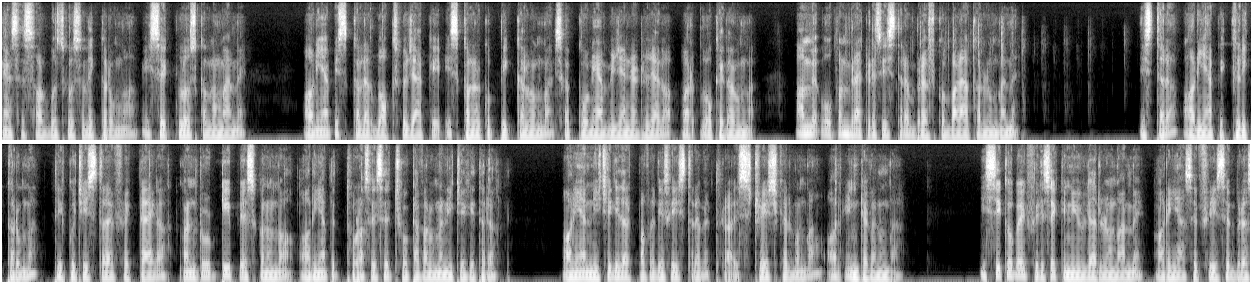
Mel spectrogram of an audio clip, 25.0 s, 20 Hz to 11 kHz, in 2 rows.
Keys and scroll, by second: 15.5 ctrl+t, 21.4 Return.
